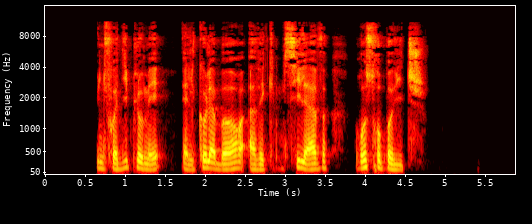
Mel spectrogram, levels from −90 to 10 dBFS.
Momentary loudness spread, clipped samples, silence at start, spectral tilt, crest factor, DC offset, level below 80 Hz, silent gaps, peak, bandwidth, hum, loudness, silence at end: 10 LU; under 0.1%; 0.65 s; -3 dB/octave; 18 dB; under 0.1%; -60 dBFS; none; -2 dBFS; 11.5 kHz; none; -17 LUFS; 1.15 s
